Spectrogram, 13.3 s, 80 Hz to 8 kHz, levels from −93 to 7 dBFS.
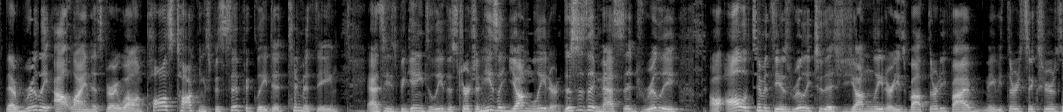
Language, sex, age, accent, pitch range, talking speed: English, male, 30-49, American, 130-175 Hz, 200 wpm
